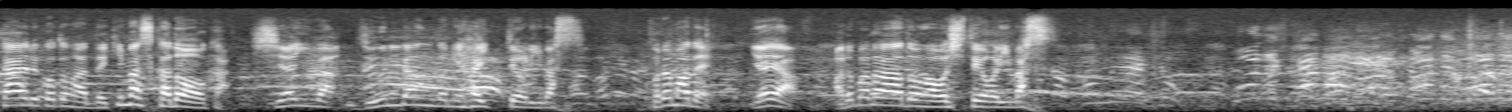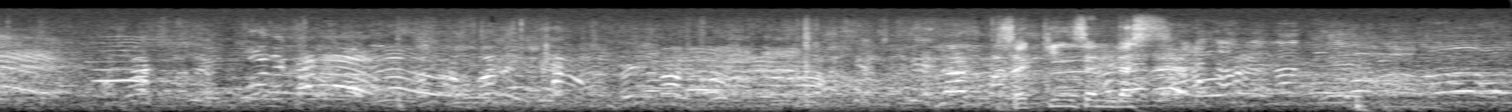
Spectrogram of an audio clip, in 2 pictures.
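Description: A crowd cheers and murmurs in a large hall.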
